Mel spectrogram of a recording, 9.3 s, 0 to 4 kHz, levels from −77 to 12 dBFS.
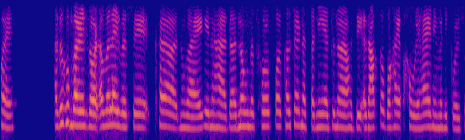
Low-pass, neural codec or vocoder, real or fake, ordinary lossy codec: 3.6 kHz; none; real; Opus, 16 kbps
